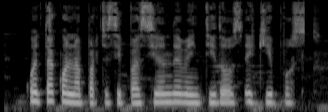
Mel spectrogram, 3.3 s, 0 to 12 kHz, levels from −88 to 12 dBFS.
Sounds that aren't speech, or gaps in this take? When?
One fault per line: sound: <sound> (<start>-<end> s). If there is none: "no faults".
sound: dropout (3.0-3.1 s)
